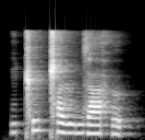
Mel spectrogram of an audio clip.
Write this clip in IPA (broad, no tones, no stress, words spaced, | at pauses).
iǁʉǁa ɭʉnzahɵ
